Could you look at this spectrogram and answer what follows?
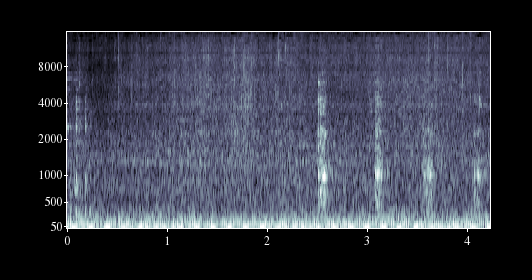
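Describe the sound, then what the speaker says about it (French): A pork sauce charcutière with sautéed onions and a little water sizzles softly in a pan while being stirred, with a low steady fry and a few faint scraping taps. "Et on mélange le tout"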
